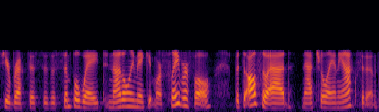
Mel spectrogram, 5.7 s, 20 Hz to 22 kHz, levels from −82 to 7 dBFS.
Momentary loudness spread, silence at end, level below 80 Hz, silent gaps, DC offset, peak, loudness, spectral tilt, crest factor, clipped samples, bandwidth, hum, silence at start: 12 LU; 0.05 s; -70 dBFS; none; under 0.1%; -2 dBFS; -22 LUFS; -6 dB/octave; 20 dB; under 0.1%; 3.6 kHz; none; 0 s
